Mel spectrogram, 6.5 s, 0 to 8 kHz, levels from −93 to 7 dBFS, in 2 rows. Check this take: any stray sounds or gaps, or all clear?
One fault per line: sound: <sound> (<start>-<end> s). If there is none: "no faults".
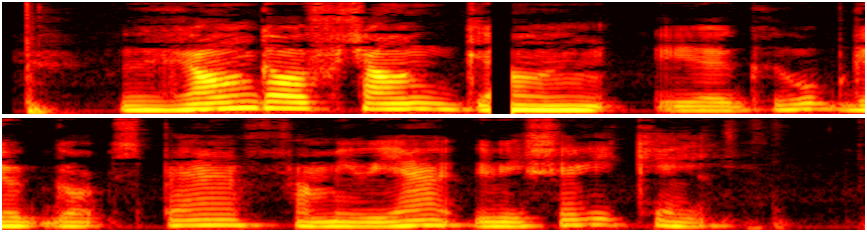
sound: dropout (1.8-1.9 s)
